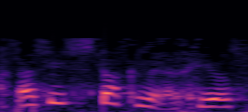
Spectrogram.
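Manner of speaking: ordinary delivery, nothing marked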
